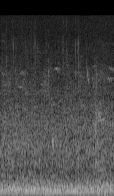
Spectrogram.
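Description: African elephant handling an axe on dry dirt with its foot and trunk: a few light knocks and scrapes over a steady low rumble.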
